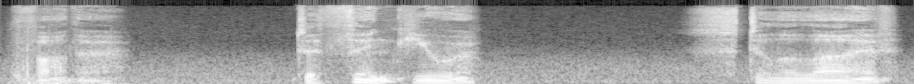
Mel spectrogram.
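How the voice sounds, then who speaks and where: An actor playing a stoic, loyal shinobi in a video game, speaking in a terse, restrained, solemn way. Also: male voice, low-pitched, slow, background noise. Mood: stunned, subdued. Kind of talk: dramatic video game voice acting. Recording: music behind the voice. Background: music.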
